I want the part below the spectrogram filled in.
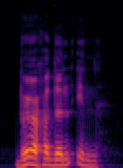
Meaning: inflection of inburgeren: 1. plural past indicative 2. plural past subjunctive
- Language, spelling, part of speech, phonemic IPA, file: Dutch, burgerden in, verb, /ˈbʏrɣərdə(n) ˈɪn/, Nl-burgerden in.ogg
